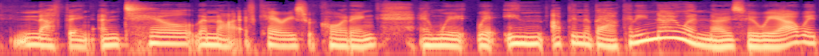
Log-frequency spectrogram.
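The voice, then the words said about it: Australian accent. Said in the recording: “you're Australian by the sound of your accent”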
